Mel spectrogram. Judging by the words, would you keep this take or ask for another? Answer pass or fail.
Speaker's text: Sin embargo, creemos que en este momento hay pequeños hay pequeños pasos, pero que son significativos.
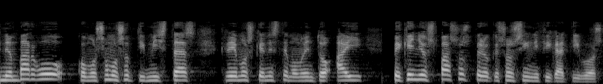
fail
